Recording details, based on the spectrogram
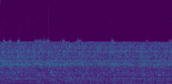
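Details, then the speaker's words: Car at idle after loosening overtightened drive belt (alternator and power steering tension): even low hum, no squeal or whine; belt noise caused by too much tension, now gone after adjustment. "Ang sikip na kanina, ngayon diluwagan, wala nang ingay. Wala na siyang ingay, mga blare."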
